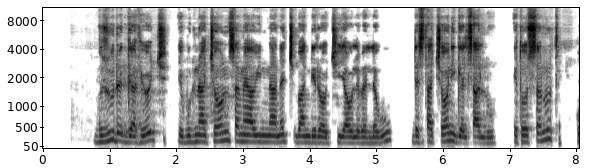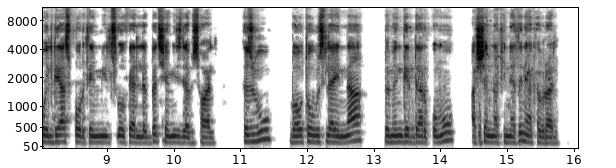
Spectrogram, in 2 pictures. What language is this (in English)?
Amharic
